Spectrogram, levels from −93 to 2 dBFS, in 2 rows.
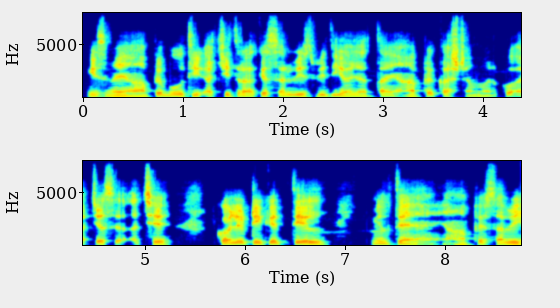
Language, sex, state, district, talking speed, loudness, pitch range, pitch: Hindi, male, Uttar Pradesh, Etah, 185 wpm, -21 LUFS, 110-125 Hz, 120 Hz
